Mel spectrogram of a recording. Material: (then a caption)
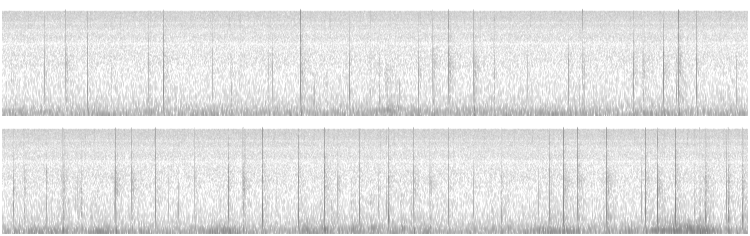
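Leather. A flat, soft, hollow white textured (saffiano-style) leather zip makeup bag lying on a wooden table is gently tapped with long almond-shaped painted nails and the fingertips of both hands. Dozens of quiet, crisp, very short clicks with a bright edge sit over soft low thuds and a faint steady hiss, growing a little fuller toward the end.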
